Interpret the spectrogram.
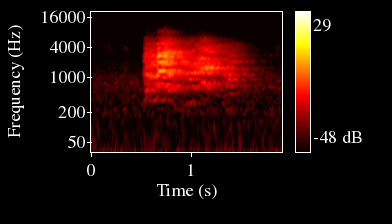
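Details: Military macaw kept as a pet, eating a peanut butter cracker treat, letting out one loud harsh squawk of about a second that fades away.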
